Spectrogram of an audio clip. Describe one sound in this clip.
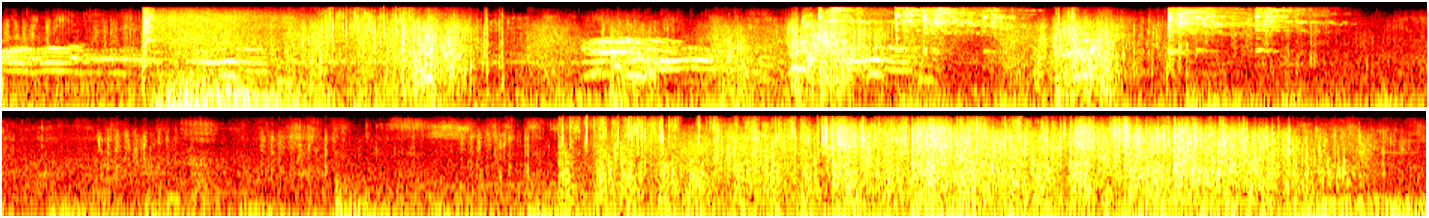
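Weapons fire in rapid bursts with sharp cracks.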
